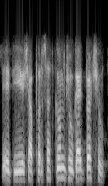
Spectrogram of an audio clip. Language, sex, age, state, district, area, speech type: Kashmiri, male, 18-30, Jammu and Kashmir, Anantnag, rural, conversation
